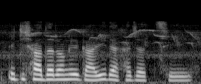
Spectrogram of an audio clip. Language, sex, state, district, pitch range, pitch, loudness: Bengali, female, West Bengal, Cooch Behar, 190-235 Hz, 215 Hz, -16 LUFS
